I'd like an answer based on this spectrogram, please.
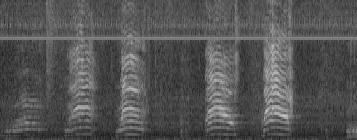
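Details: Talkative female house cat replying with a string of meows: five drawn-out, rising-then-falling meows spaced about a second apart, the last starting right at the end, over a quiet low hum.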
